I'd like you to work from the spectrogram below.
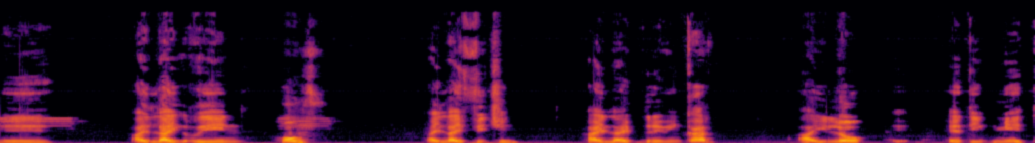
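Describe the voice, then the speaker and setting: Speaking with a Spanish accent, a man uses a fairly high pitch, ordinary pitch variation and big swings in loudness. His pace is very slow, with long, frequent pauses, and the sound is dry and close with no echo. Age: 20s. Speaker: student. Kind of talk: class presentation. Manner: halting.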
